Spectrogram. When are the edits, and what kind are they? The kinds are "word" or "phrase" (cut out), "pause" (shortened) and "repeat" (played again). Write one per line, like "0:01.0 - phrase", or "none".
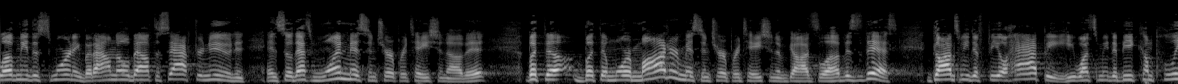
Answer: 0:09.5 - word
